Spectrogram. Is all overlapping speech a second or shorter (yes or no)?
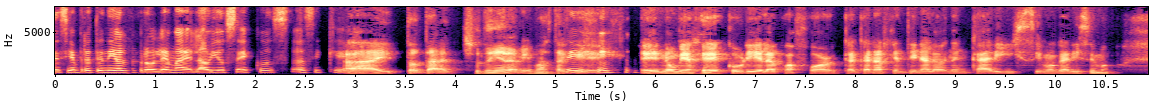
yes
